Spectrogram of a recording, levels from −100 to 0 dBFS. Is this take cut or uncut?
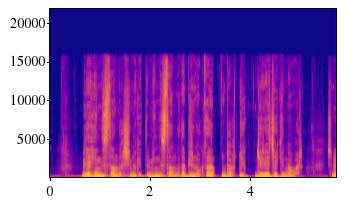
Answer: cut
